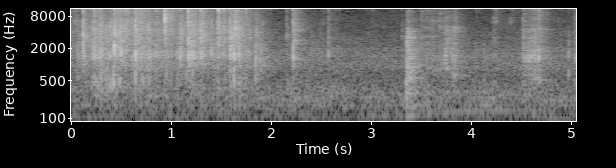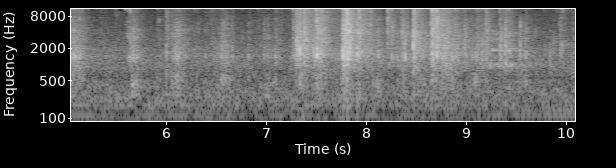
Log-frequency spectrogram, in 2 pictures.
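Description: Plastic Mamee Monster snack packet crinkling and rustling as it is squeezed and handled, with crunching of the dry instant-noodle snack inside. The rustling comes in irregular bursts, loudest about a second in, about three and a half seconds in, and around seven to eight seconds in.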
